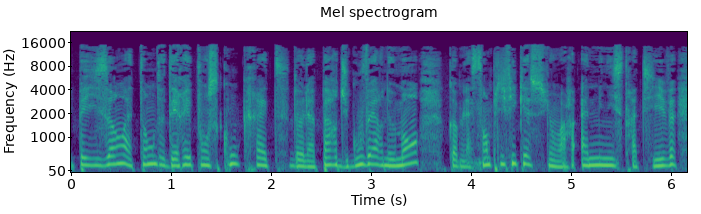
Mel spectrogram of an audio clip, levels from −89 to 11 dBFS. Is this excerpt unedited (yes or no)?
yes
